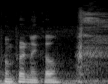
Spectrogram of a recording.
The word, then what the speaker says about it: Pumpernickel: What do you miss outside of pumpernickel?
